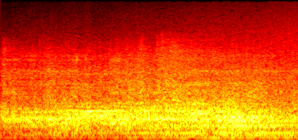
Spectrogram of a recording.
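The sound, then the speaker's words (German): A steady, loud rumble of a train standing at a station platform, a dense low drone with faint rattling. “So kommen Sie auf den Bahnsteig. Der Zug steht schon da und die Postsäcke können gleich in den Bahnpostwagen gebracht werden.”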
